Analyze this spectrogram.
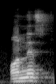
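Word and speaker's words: honest: जैसे hall help ऑनेस्ट में आएगा क्या ये ऑनेस्ट में नहीं आएगा क्योंकि ऑनेस्ट की स्पेलिंग एच से शुरू हो रही है लेकिन बोला किससे जा रहा है ओ से बोला जा रहा है इसलिए इसमें ऑनेस्ट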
